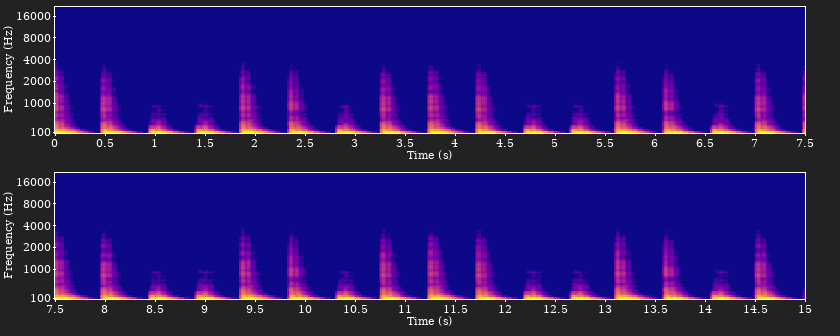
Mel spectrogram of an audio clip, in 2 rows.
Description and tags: Experimental Kick Loops (13)
A collection of low end bass kick loops perfect for techno,experimental and rhythmic electronic music. Loop audio files.
drum-loop, percs, end, bass, BARS, 4, groovy, sound, groove, kick, rhythm, drum, 120BPM, 2BARS, Low, Techno, loop, dance, beat, rhythmic, percussion-loop, design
